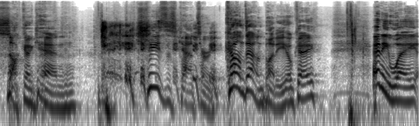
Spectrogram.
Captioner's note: laugh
